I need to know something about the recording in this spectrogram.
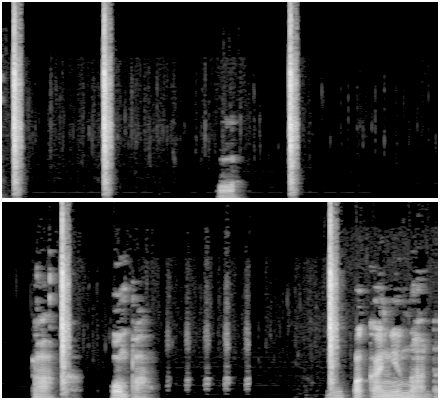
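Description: A game menu button clicks several times.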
